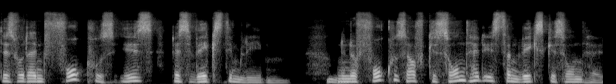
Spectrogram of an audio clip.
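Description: This man's voice sits at a medium pitch, somewhat breathy, with very wide pitch swings at a fairly slow pace. The sound is dry and close with no echo, against a quiet background. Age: 60s. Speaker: Ayurveda doctor. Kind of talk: interview.

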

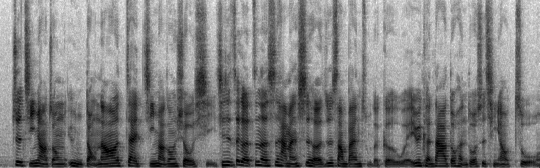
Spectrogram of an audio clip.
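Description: With a very deep, low pitch, a woman talks with ordinary pitch variation. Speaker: podcast co-host, office worker. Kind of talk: casual chat.

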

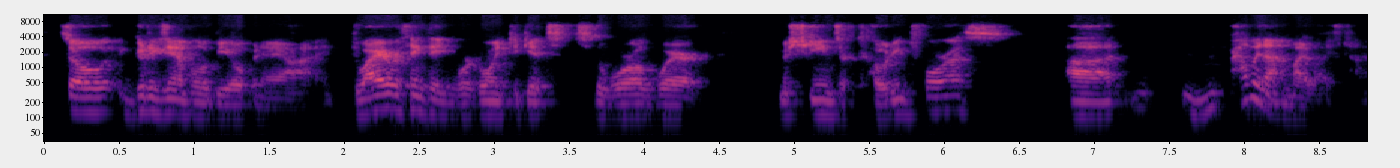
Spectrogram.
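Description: A man with an American accent speaks at a fairly quick pace in a plain, everyday voice, his fairly low pitch showing ordinary variation. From US Northeast, Connecticut. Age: 40s. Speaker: tech executive. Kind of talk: interview.

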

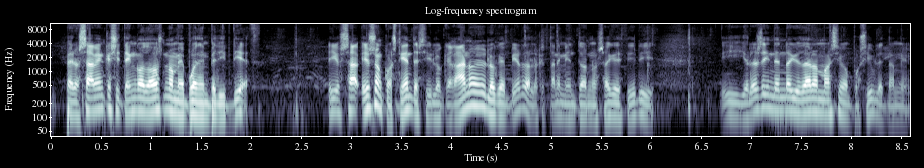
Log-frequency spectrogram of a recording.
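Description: A man talks at a very fast pace with lively intonation. His pitch is medium. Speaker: basketball coach. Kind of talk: casual interview chat. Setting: outdoor basketball court.

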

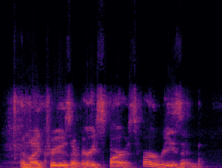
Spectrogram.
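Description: In a Californian accent, a man talks at a fairly slow pace, somewhat breathy, with fairly even intonation. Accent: Californian American. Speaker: documentary filmmaker. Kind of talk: casual interview.

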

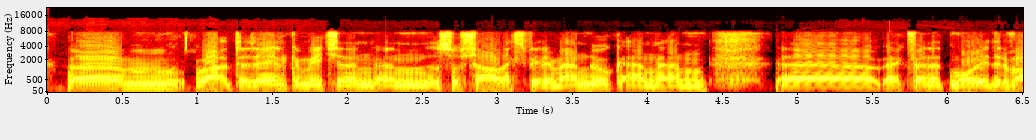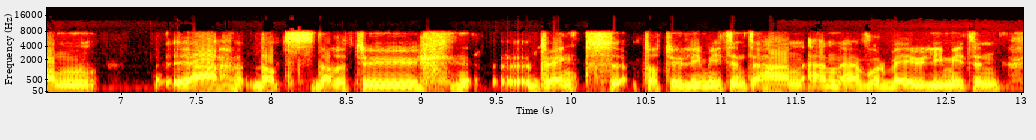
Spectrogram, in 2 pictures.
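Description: A man speaks at medium pitch and a fairly slow pace. His loudness is very even, and his intonation fairly even. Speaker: ultramarathon runner. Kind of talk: radio interview.

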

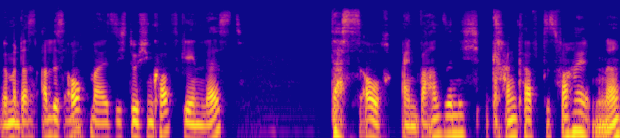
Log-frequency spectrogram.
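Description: A man with an unremarkable speaking voice talks at a moderate pace and medium pitch, the sound dry and close with no echo. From northern Germany. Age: 20s. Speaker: recovering gambling addict. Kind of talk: self-help group conversation.

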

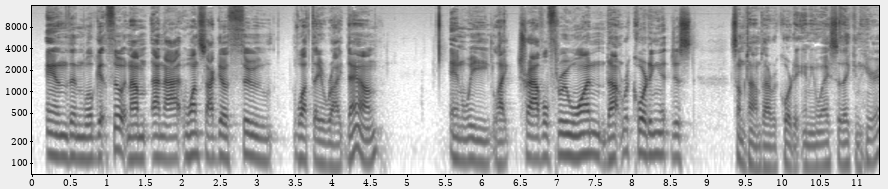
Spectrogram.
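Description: An unremarkable speaking voice moves at a moderate pace with ordinary pitch variation in a very clean recording with a silent background. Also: man, medium pitch for a man. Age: 50s. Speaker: podcast producer and voice actor. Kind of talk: casual interview chat. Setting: studio.

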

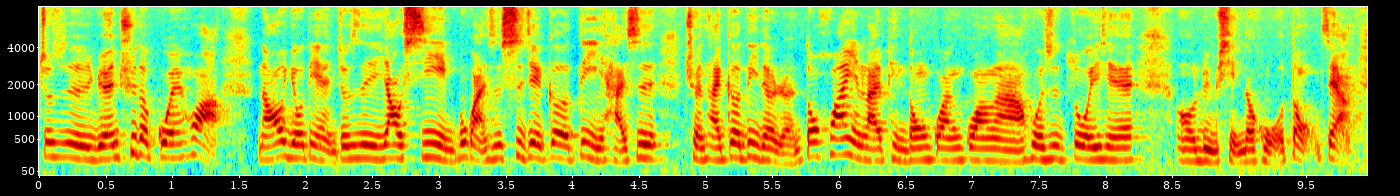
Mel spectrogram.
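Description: In an unremarkable speaking voice, a woman talks at a medium pitch and a fairly quick pace, with very even loudness and ordinary pitch variation. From Taiwan, Pingtung. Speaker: journalist. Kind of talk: interview conversation.

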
